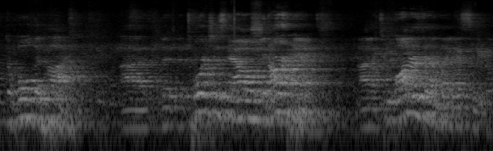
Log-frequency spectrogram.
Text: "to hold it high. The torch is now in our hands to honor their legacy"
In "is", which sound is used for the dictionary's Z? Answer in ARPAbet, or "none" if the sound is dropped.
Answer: Z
